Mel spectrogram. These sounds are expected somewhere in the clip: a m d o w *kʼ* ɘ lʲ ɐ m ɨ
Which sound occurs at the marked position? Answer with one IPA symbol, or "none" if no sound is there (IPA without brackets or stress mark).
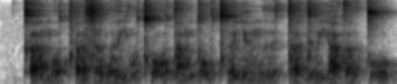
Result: tʼ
